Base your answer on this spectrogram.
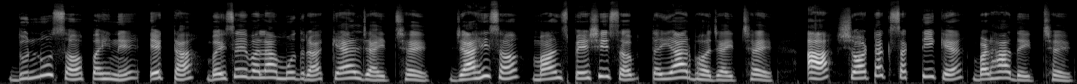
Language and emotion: Maithili, neutral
